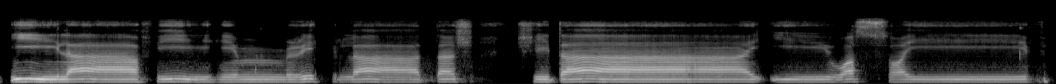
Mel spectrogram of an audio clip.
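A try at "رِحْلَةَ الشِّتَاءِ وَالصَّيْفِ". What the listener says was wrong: যেখানে টান নেই ওইখানে বারবার টান হয়ে যাচ্ছে। যেমন রিহলাতাশ, এখানে রিহলাতাশ হয়ে গেছে, তো এখানেও একটা অতিরিক্ত টান, এইটাও বাদ দিতে হবে। রিহলাতাশ, রিহলাতাশ।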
